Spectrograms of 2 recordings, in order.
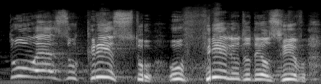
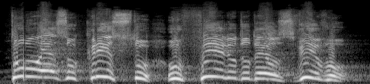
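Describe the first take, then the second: First: It is said with ordinary force. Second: It is said with strong force.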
